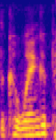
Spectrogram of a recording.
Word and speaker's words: Cahuenga: It's pronounced the Cahuenga Pass, which runs right through present-day Hollywood, which at that point didn't exist.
